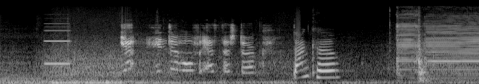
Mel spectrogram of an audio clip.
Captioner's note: intercom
